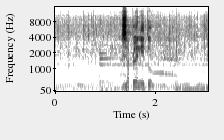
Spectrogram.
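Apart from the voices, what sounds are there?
audience applause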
